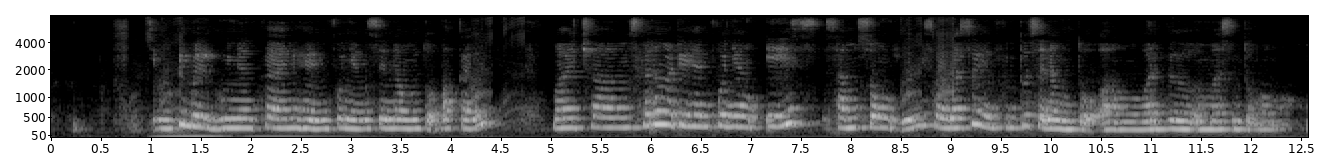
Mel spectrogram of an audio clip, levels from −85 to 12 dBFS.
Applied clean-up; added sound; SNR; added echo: neural separator model SepFormer DNS4.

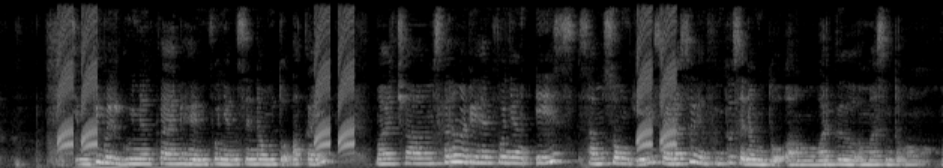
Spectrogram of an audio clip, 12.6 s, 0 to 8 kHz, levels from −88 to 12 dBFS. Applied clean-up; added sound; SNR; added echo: none; Alarm; 13 dB; reverberation time 0.6 s.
